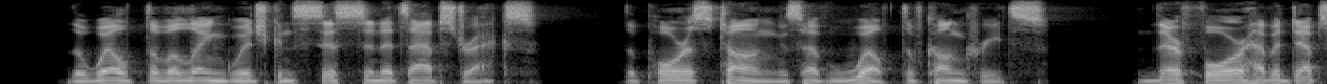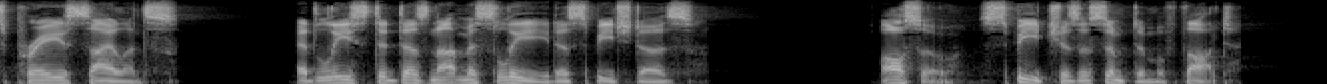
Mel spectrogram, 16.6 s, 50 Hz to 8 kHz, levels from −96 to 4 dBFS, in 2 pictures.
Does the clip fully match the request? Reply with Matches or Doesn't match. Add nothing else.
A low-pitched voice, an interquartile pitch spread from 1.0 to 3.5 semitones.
Matches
